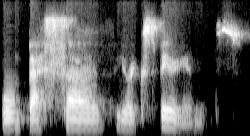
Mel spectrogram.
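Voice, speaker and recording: Very low, slow-speaking woman guiding meditation. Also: vocal fry, mellow, highs cut off. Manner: soothing, unhurried, with long pauses. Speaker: yoga nidra meditation guide. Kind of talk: guided meditation.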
